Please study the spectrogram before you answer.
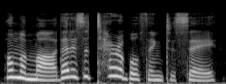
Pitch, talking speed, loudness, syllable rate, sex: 255 Hz, 240 wpm, -15 LUFS, 5.8 syllables/s, female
